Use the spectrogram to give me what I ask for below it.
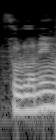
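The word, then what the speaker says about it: pseudonym: सोनिम क्या होता है सोनिम है ये लिखा हुआ है स्पेलिंग ध्यान दीजिएगा बहुत इंपोर्टेंट स्पेलिंग है पी एस ई इसमें पी क्या है साइलेंट है सोनिम में ठीक है तो स्पेलिंग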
